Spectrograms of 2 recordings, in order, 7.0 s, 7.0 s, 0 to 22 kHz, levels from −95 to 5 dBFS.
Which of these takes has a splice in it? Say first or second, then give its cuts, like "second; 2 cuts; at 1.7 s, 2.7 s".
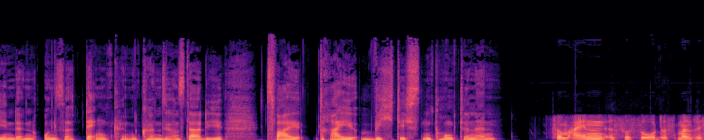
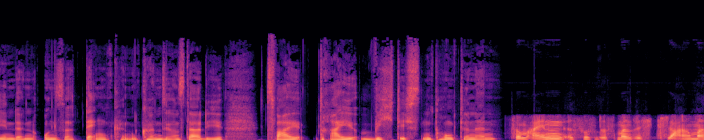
second; 2 cuts; at 5.0 s, 5.9 s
